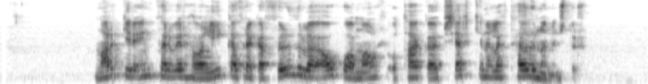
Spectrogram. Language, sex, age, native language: Icelandic, male, 20-29, Icelandic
